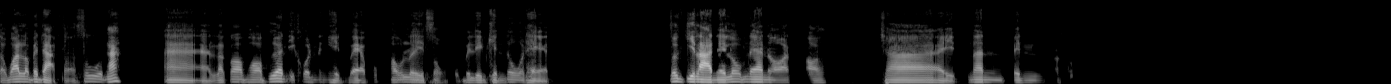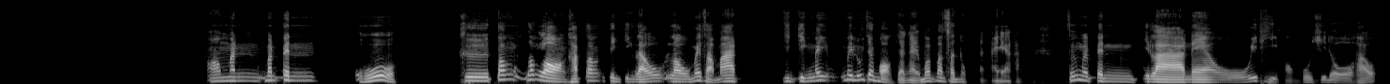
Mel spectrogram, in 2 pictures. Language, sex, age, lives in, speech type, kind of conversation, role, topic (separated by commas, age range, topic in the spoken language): Thai, male, 40-44, Thailand, conversation, unstructured, none, คุณคิดว่าการเล่นกีฬาในร่มหรือกลางแจ้งสนุกกว่ากัน?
